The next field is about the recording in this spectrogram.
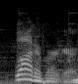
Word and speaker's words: Whataburger: They did it phonetically, and they did W-A-T. Although you're right, it is spelled Whataburger, but it's Whataburger.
